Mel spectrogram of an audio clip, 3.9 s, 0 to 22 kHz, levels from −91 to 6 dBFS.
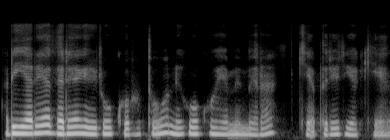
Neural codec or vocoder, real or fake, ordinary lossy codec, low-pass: codec, 24 kHz, 1.2 kbps, DualCodec; fake; none; 10.8 kHz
